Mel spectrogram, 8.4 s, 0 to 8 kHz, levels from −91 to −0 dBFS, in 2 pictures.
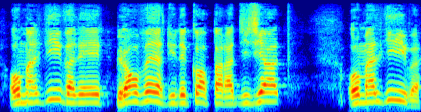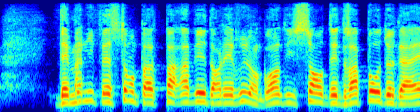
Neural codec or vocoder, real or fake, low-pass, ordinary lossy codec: codec, 24 kHz, 0.9 kbps, WavTokenizer, medium speech release version 1; fake; 7.2 kHz; none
